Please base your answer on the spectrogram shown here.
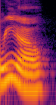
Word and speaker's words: Reno: the end you're 21 Reno rhymes with casino is it GM Larry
